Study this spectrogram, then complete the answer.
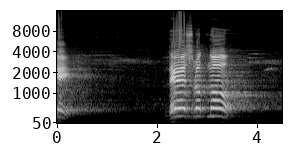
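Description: A young man preaches loudly and with fervour into a microphone, echoing through loudspeakers outdoors.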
